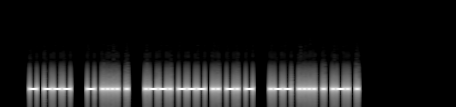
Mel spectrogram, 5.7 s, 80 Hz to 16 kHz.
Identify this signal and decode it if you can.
Morse code, heard as a keyed tone, about 40 wpm, 700 Hz. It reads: TO THE POINT WHERE
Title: Sets of 4 Words 40wpm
